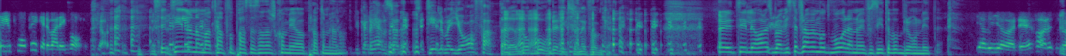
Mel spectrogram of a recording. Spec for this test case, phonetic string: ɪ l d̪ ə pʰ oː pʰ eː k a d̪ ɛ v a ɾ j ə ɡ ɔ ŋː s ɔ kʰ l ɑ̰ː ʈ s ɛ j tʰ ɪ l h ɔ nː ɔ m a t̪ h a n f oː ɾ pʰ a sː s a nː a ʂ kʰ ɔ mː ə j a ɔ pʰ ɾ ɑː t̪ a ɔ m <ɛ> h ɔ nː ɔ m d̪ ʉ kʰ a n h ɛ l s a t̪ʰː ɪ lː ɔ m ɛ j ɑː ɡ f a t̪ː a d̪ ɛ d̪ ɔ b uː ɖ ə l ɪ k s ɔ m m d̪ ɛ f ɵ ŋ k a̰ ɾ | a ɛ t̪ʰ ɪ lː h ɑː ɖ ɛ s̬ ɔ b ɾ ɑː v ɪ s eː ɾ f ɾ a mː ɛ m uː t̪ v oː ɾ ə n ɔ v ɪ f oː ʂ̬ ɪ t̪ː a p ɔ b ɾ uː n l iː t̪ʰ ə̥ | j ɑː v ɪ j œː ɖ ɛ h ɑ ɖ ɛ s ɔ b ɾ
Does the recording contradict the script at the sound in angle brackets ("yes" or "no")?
no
